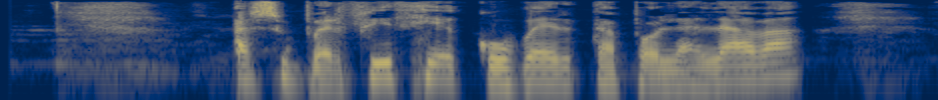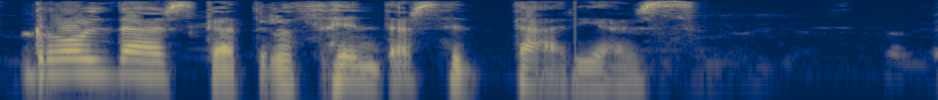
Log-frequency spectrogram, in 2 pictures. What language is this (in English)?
Galician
